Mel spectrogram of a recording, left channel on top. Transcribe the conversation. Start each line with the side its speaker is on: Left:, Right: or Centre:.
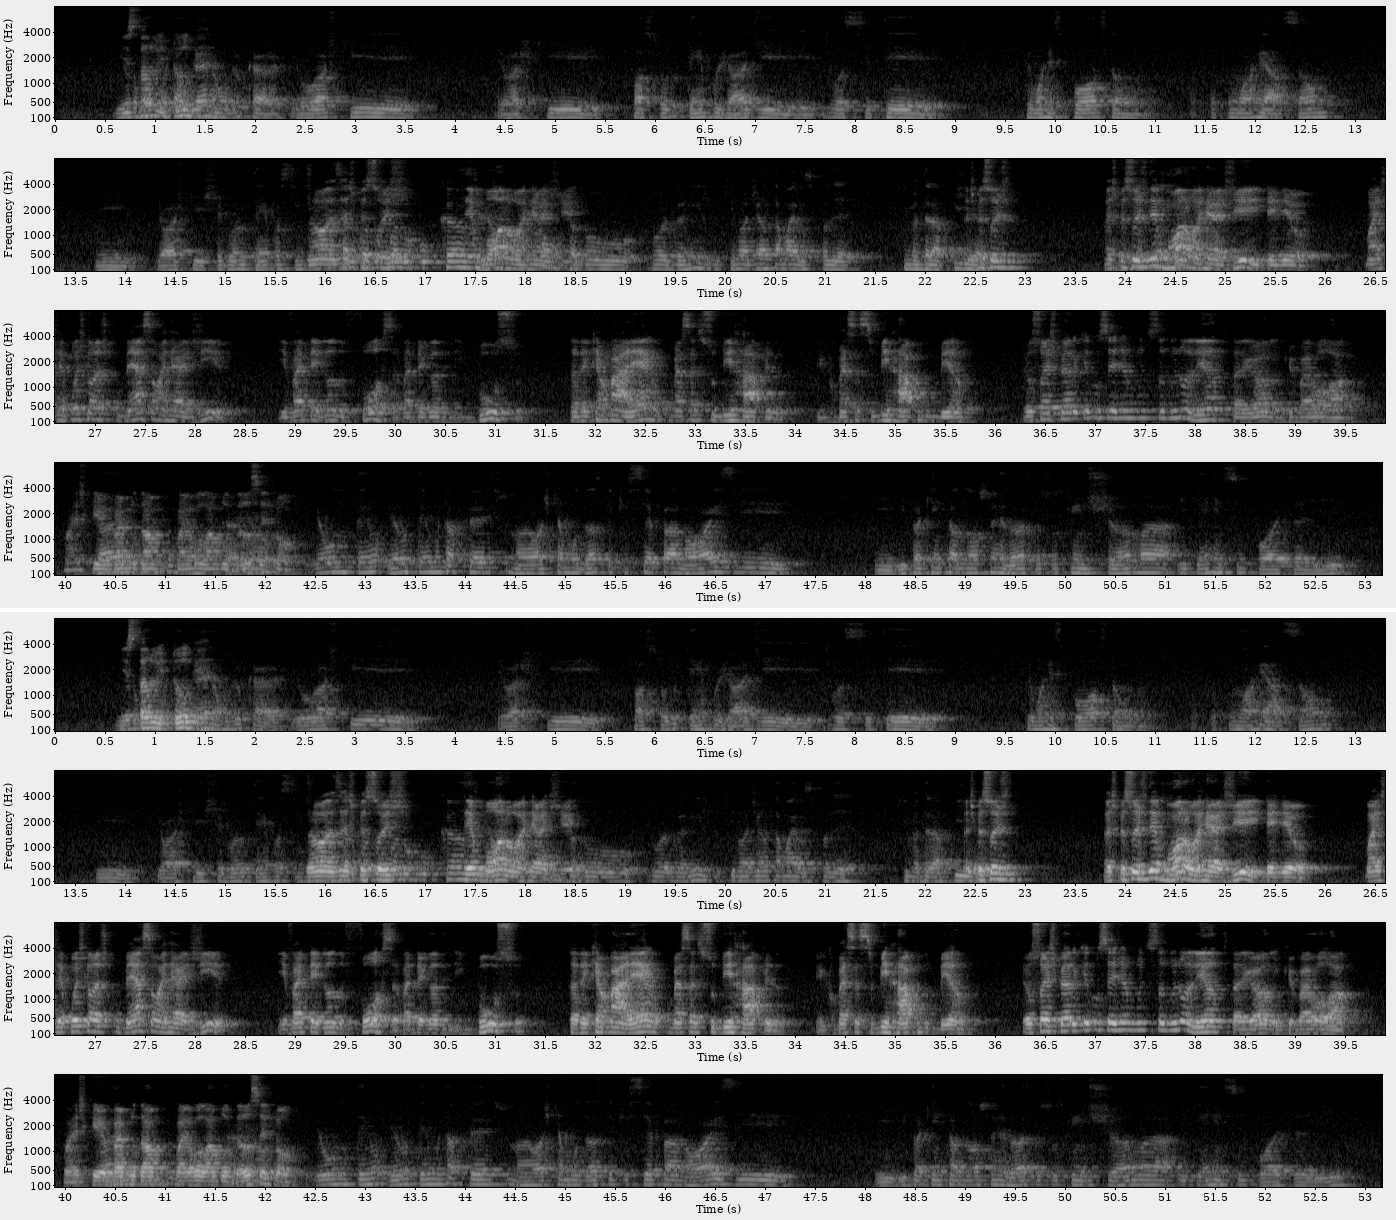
Left: E
Right: Isso
Left: eu não boto
Right: tá no YouTube.
Left: muita fé não, viu, cara? Eu acho que eu acho que passou do tempo já de, de você ter, ter uma resposta, um, um, uma reação que eu acho que chegou no tempo assim, tipo,
Right: Não, mas
Left: ca- sabe
Right: as pessoas
Left: quando, quando o câncer
Right: demoram
Left: já tomou
Right: a
Left: conta
Right: reagir.
Left: do, do organismo que não adianta mais você fazer quimioterapia?
Right: As pessoas As
Left: Eu
Right: pessoas
Left: acho que
Right: demoram
Left: é isso.
Right: a reagir, entendeu? Mas depois que elas começam a reagir e vai pegando força, vai pegando impulso, tu vê que a maré começa a subir rápido. E começa a subir rápido mesmo. Eu só espero que não seja muito sanguinolento, tá ligado? O que vai rolar. Mas que
Left: Ah,
Right: vai
Left: eu
Right: mudar,
Left: duvido muito,
Right: vai rolar mudanças,
Left: cara. Eu,
Right: vão.
Left: eu não tenho, eu não tenho muita fé nisso, não. Eu acho que a mudança tem que ser para nós e, e, e para quem tá do nosso redor, as pessoas que a gente chama e quem a gente se importa. E,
